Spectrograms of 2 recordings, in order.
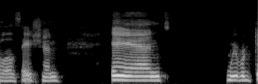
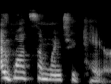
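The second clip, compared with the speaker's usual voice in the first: shouted voice; 4 semitones higher than usual. Recounting being asked what they wanted, retelling own yelling. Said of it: "I literally just started yelling that".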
